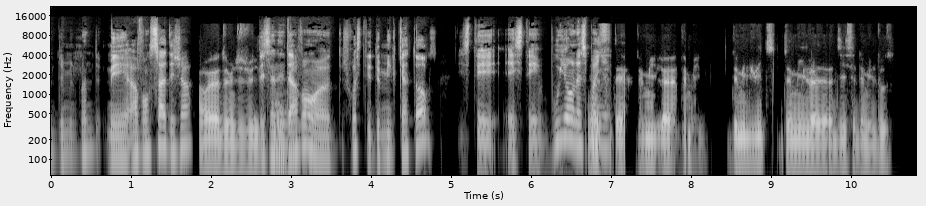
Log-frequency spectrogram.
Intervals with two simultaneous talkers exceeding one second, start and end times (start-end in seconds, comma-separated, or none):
none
